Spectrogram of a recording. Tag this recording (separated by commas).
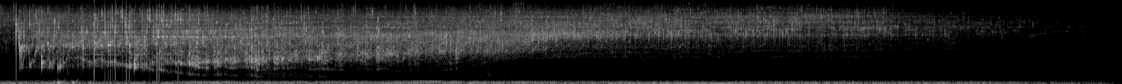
Liquid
